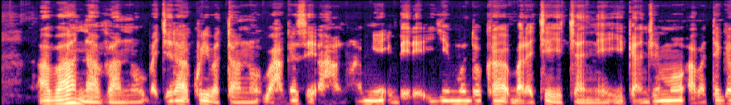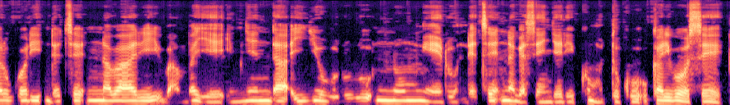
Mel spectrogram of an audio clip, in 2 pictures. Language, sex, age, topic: Kinyarwanda, female, 18-24, finance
